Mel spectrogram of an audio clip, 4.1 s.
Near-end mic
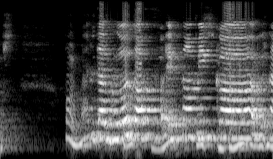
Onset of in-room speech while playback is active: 1.3 s

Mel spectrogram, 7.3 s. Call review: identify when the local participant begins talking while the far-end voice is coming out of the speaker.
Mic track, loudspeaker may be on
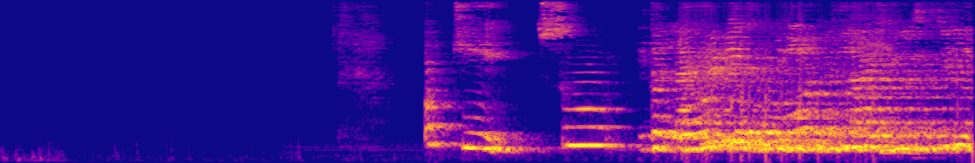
4.9 s

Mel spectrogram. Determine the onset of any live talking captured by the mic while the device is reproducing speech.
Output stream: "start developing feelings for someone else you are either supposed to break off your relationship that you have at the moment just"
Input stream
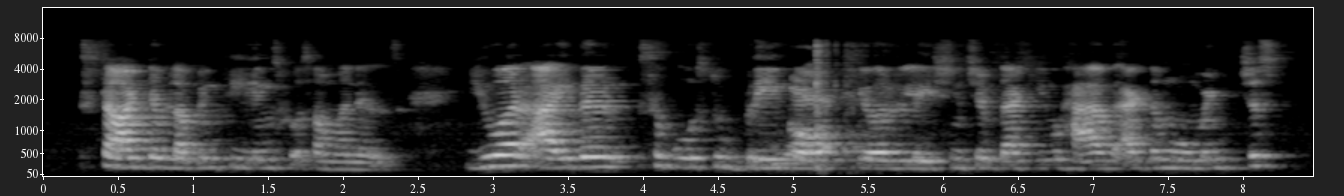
4.9 s

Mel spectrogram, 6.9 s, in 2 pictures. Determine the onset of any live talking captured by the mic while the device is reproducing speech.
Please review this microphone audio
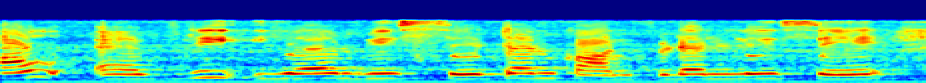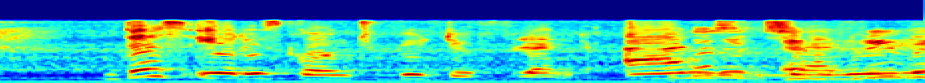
6.0 s

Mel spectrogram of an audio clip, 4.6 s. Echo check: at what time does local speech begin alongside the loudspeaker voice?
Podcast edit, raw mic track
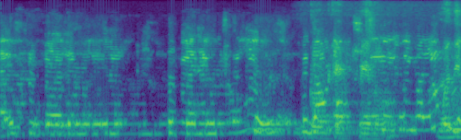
3.0 s

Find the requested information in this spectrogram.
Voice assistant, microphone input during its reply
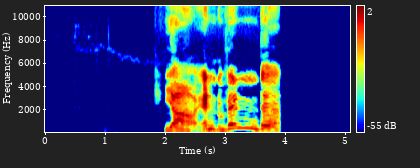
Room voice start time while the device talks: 2.0 s

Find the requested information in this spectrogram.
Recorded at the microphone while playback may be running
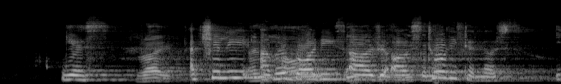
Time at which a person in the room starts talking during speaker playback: none

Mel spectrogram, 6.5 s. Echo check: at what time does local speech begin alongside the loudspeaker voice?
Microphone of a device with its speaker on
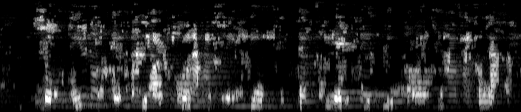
none

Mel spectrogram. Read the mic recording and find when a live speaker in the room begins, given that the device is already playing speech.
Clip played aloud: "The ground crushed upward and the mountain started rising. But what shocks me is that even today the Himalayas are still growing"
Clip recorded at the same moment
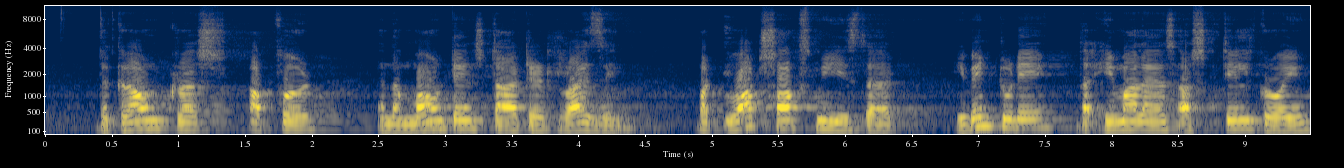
none

